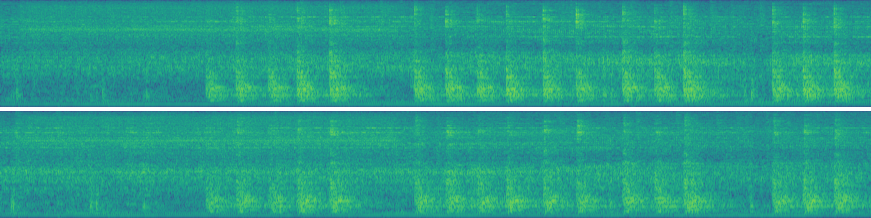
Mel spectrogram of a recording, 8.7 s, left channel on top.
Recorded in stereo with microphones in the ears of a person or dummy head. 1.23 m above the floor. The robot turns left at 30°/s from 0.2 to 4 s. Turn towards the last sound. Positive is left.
turn(degrees=75)  # may be behind; listen again after turning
